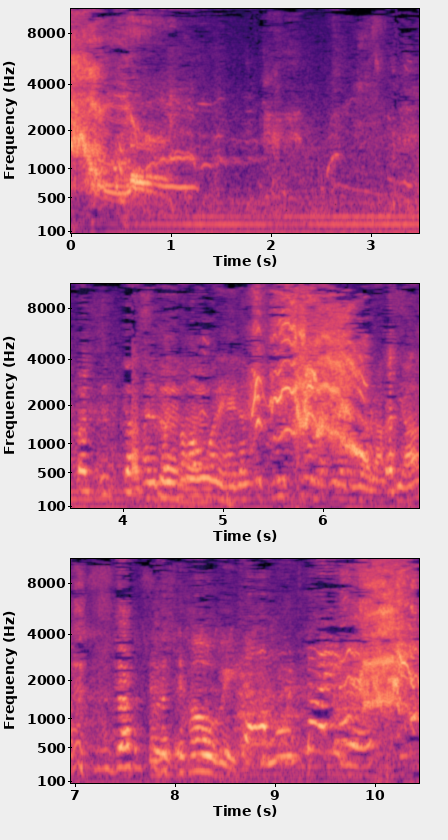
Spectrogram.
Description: Animal noise and people talking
